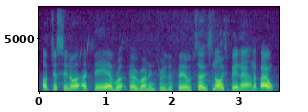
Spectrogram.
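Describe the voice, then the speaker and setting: Speaking fast in a medium-pitched, darkish voice, this amateur radio vlogger chats informally outdoors on a hill with friendly slang. His audio is muffled, and the outdoor noise behind him comes through clearly.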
